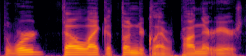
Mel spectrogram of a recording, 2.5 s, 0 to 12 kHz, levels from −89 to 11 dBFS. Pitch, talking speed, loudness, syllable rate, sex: 100 Hz, 220 wpm, -16 LUFS, 5.7 syllables/s, male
